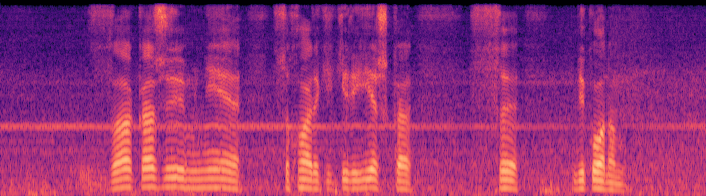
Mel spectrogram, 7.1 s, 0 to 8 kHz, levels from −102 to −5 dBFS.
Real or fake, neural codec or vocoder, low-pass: fake; vocoder, 22.05 kHz, 80 mel bands, WaveNeXt; 7.2 kHz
